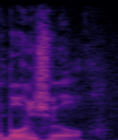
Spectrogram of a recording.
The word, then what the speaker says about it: bonjour: hello to say hello normally we say bonjour there's no end actually we're not pronounce the N that's a nozzle sound oh so this spelling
